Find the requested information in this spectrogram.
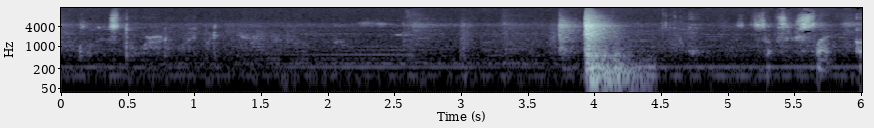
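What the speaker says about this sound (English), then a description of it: "Close the door." A door is shut with one loud, short thump midway, standing out above a quiet room where a person talks softly and whispers.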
